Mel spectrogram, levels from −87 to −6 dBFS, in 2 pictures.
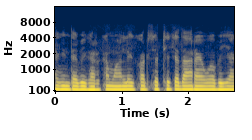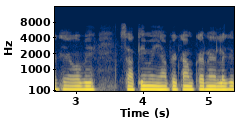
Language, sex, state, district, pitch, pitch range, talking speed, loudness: Hindi, male, Chhattisgarh, Kabirdham, 140 Hz, 140-145 Hz, 245 wpm, -13 LUFS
